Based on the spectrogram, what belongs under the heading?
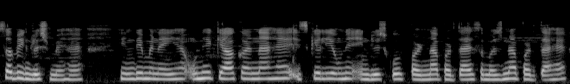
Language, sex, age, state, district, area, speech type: Hindi, female, 18-30, Uttar Pradesh, Bhadohi, rural, spontaneous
